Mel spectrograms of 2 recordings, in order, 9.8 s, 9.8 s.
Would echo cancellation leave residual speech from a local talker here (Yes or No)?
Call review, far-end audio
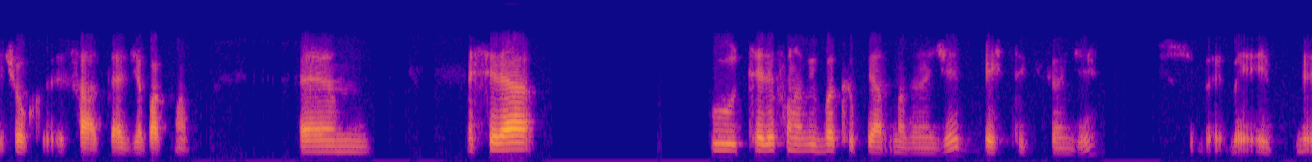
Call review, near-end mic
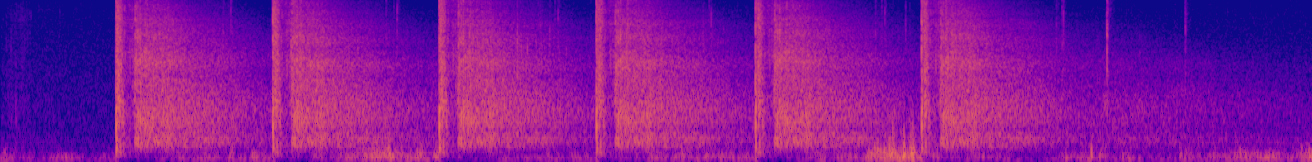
No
